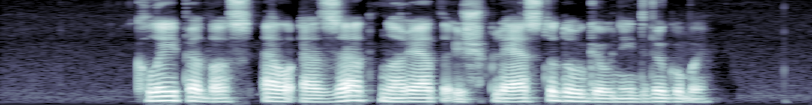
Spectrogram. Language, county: Lithuanian, Alytus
